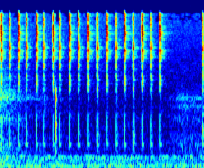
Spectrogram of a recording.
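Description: Faint, rapid clicking of computer keys, about a dozen clicks a second, as repeated presses step a cursor along a graph. The clicking pauses briefly near the end.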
